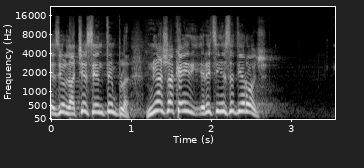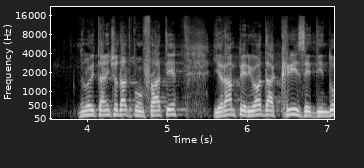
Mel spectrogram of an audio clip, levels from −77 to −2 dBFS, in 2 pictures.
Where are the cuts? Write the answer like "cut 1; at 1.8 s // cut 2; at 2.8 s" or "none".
none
